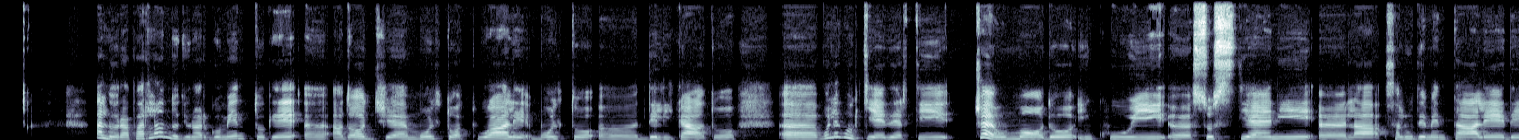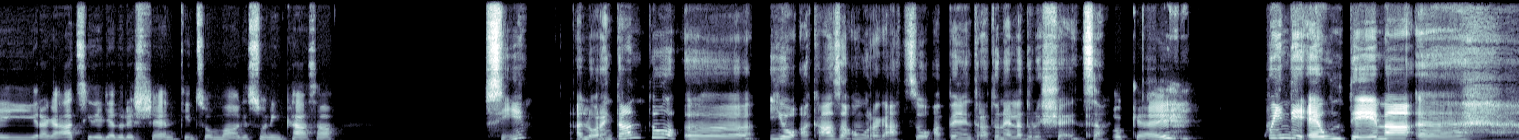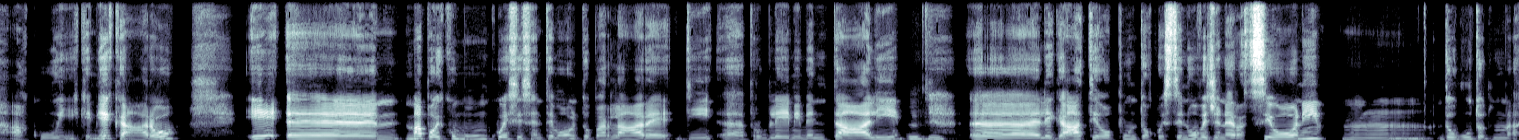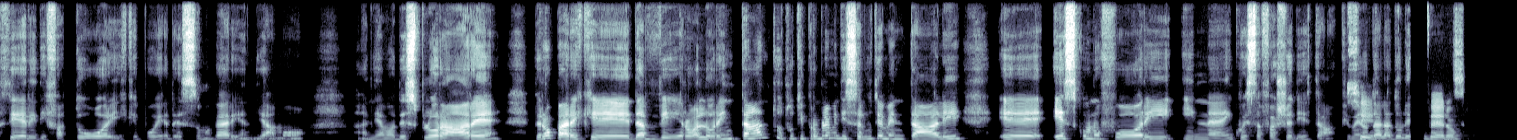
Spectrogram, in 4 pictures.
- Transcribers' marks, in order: other background noise; laughing while speaking: "Okay"; sigh; tapping
- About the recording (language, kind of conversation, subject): Italian, podcast, Come sostenete la salute mentale dei ragazzi a casa?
